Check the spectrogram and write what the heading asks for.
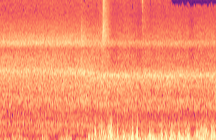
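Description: Steady hiss with low, uneven rumbling of air buffeting the microphone, which grows louder a little under two seconds in.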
